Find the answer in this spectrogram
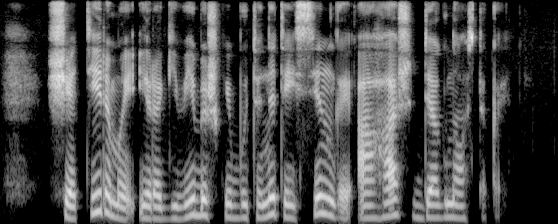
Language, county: Lithuanian, Utena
